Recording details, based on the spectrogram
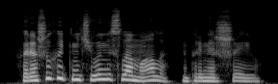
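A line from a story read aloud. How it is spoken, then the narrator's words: Gloomy. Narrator (Russian): мрачно сказал Митя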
